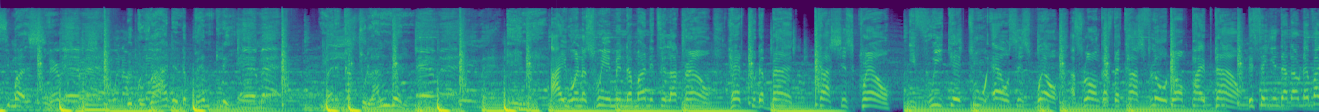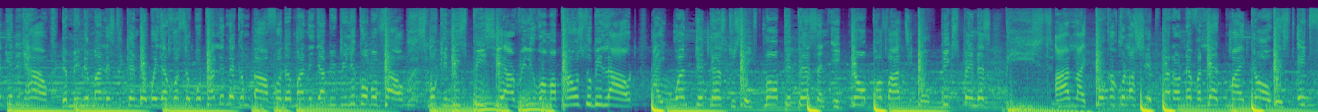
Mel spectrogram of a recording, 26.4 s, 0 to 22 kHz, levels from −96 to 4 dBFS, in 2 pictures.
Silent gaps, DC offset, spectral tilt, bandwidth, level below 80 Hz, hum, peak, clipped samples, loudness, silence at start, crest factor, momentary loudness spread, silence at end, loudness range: none; under 0.1%; -5 dB/octave; 16.5 kHz; -14 dBFS; none; 0 dBFS; under 0.1%; -14 LUFS; 0 s; 12 dB; 6 LU; 0 s; 3 LU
